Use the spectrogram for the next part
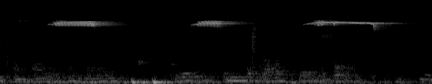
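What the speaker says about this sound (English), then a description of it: "if you're walking around and you hear this high-pitched buzz, it's the cedar waxwings" Cedar waxwings giving three thin, high-pitched buzzing calls, each about half a second long and evenly spaced, faint and a little distant over low background rumble.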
